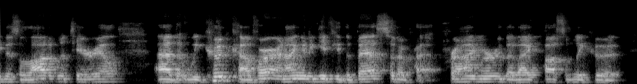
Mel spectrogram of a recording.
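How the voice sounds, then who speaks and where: A man talks at a very fast pace and a medium pitch, with audible room echo. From Northern Ireland. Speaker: business professor. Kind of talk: online lecture. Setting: video webinar. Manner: hesitant, many fillers.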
